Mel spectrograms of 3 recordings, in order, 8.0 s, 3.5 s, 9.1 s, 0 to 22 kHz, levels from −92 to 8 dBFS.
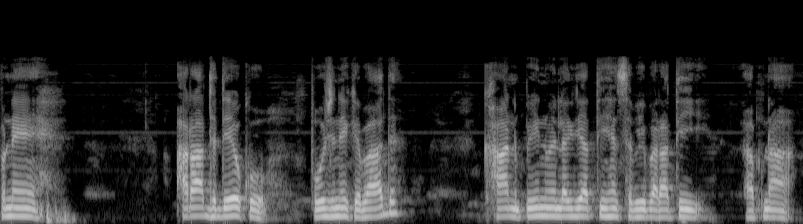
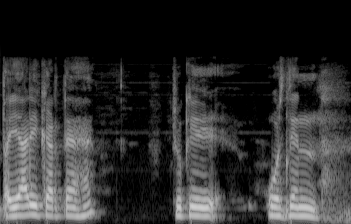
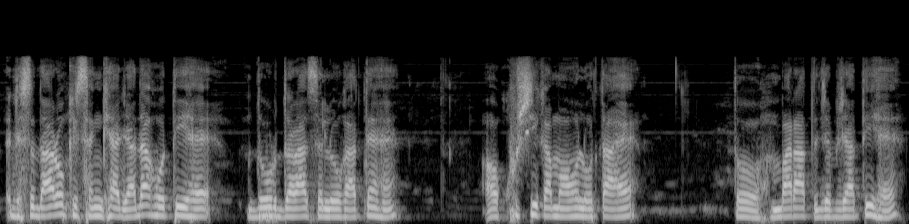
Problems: constant background noise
